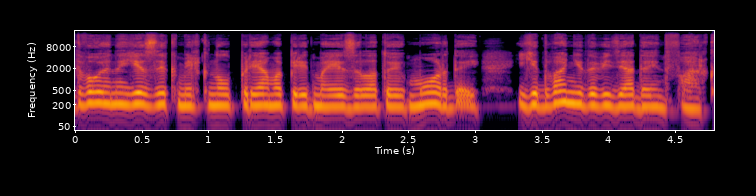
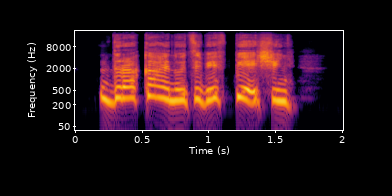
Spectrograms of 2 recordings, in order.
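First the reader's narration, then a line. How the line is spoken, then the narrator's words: Frightened yell. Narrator (Russian): заорала я с перепугу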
